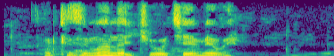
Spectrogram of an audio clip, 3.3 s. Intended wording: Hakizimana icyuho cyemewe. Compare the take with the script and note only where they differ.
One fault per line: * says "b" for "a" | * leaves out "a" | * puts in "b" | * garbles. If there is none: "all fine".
all fine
